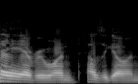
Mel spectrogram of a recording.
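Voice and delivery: worn-out voice, slightly shot. Greeting listeners after being introduced as a guest: voice sounds a little shot. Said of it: "sorry my voice sounds a little shot".

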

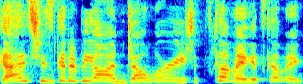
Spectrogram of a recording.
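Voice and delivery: very high, eager, excited voice. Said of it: "I've just wanted to say".

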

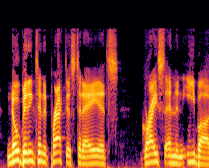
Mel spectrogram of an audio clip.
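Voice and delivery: ordinary talk

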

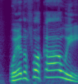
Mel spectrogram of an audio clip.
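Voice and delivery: put-on high classic Brooklyn accent. Telling the story behind a show's name, quoting the riders in a Brooklyn accent. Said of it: "in a classic Brooklyn accent to say".

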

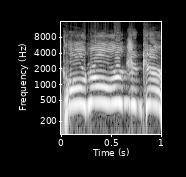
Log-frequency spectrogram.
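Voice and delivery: very high, squealing mock panicked alarm. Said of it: "the whole family's like".

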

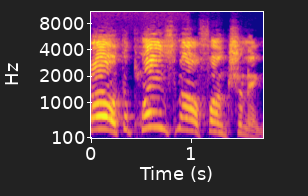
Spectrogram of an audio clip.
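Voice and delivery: very high, shrill, swooping yell. Speaker retells a plane passenger yelling out: retelling someone yelling. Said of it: "somebody yells out".

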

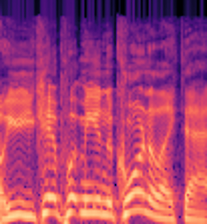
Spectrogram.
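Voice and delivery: put-on high, chirping, snide taunting tone. Retelling a customer's parting remark on his way out: imitating someone chirping. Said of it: "chirping at me on the way out".

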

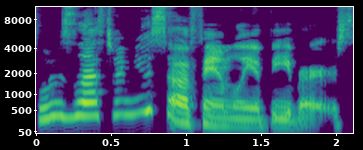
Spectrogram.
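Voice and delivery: fast, accusatory tone. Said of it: "I said it so accusatory".

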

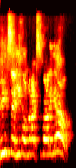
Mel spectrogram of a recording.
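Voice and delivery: shrill, very high-pitched, far-carrying scream. Retelling a teammate yelling during a game: imitating a teammate screaming. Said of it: "my teammate is screaming".

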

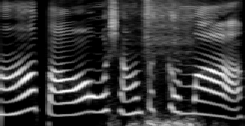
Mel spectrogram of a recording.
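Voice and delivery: put-on high, wheedling, cutesy, baby-voiced girlish tone. Trying out a girlish way of talking for him, cutesy girlish voice. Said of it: "我们来尝试给他那种少女般的讲话方式".

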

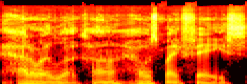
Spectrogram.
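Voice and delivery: sarcastic, self-deprecating tone. Quoting a dying character asking how he looks: imitating Johnny, sarcastic. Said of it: "that sarcastic thing".

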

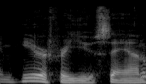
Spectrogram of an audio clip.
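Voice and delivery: low, flat, unvarying droning monotone. Acting out how a friend's line would sound, in a mock monotone voice. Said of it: "like monotone voice".

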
